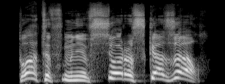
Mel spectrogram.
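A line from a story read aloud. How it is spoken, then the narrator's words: Furious shout. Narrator (Russian): выкрикнул в ярости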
